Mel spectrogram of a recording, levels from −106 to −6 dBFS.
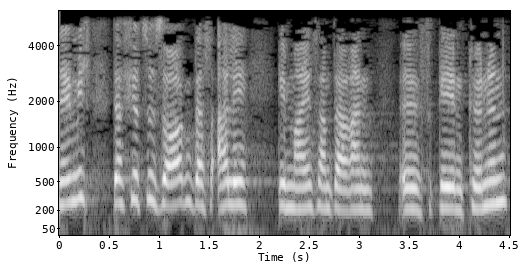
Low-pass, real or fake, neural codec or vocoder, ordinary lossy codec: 5.4 kHz; real; none; none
